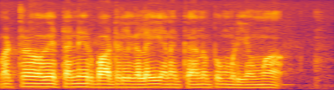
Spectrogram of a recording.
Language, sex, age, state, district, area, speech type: Tamil, male, 30-45, Tamil Nadu, Krishnagiri, rural, read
